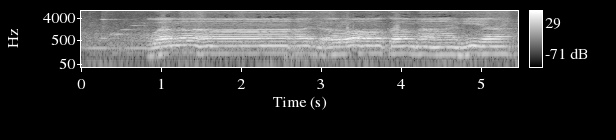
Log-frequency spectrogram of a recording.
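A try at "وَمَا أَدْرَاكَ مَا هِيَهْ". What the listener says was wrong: Masih ada. Coba ada. Sukun dal sukunnya dikeluarkan. Jangan dijatuhkan begini.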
